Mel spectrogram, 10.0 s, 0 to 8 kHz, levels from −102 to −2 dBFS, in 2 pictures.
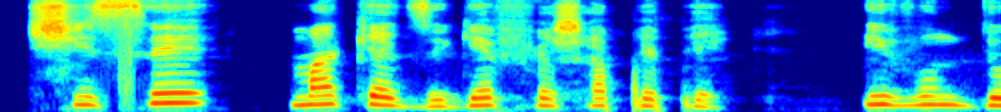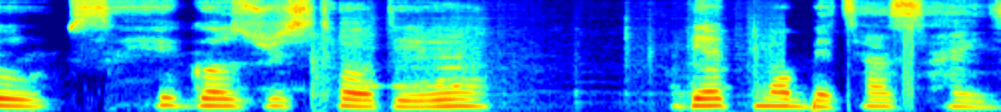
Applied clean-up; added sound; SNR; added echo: neural mask model RNNoise.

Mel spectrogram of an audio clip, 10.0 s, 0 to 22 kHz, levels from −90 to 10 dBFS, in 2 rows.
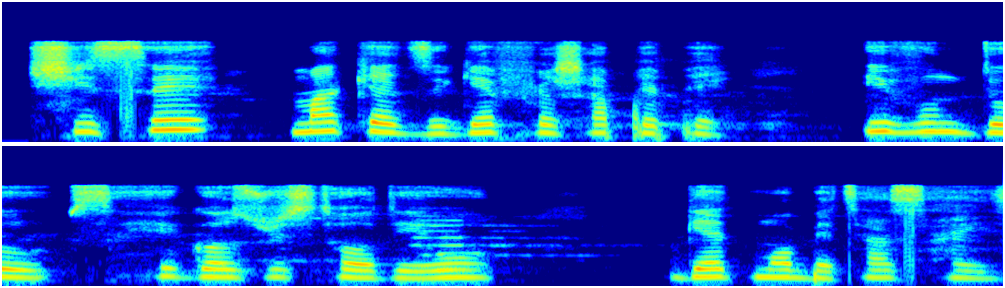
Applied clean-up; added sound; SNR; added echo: none; none; none; none.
